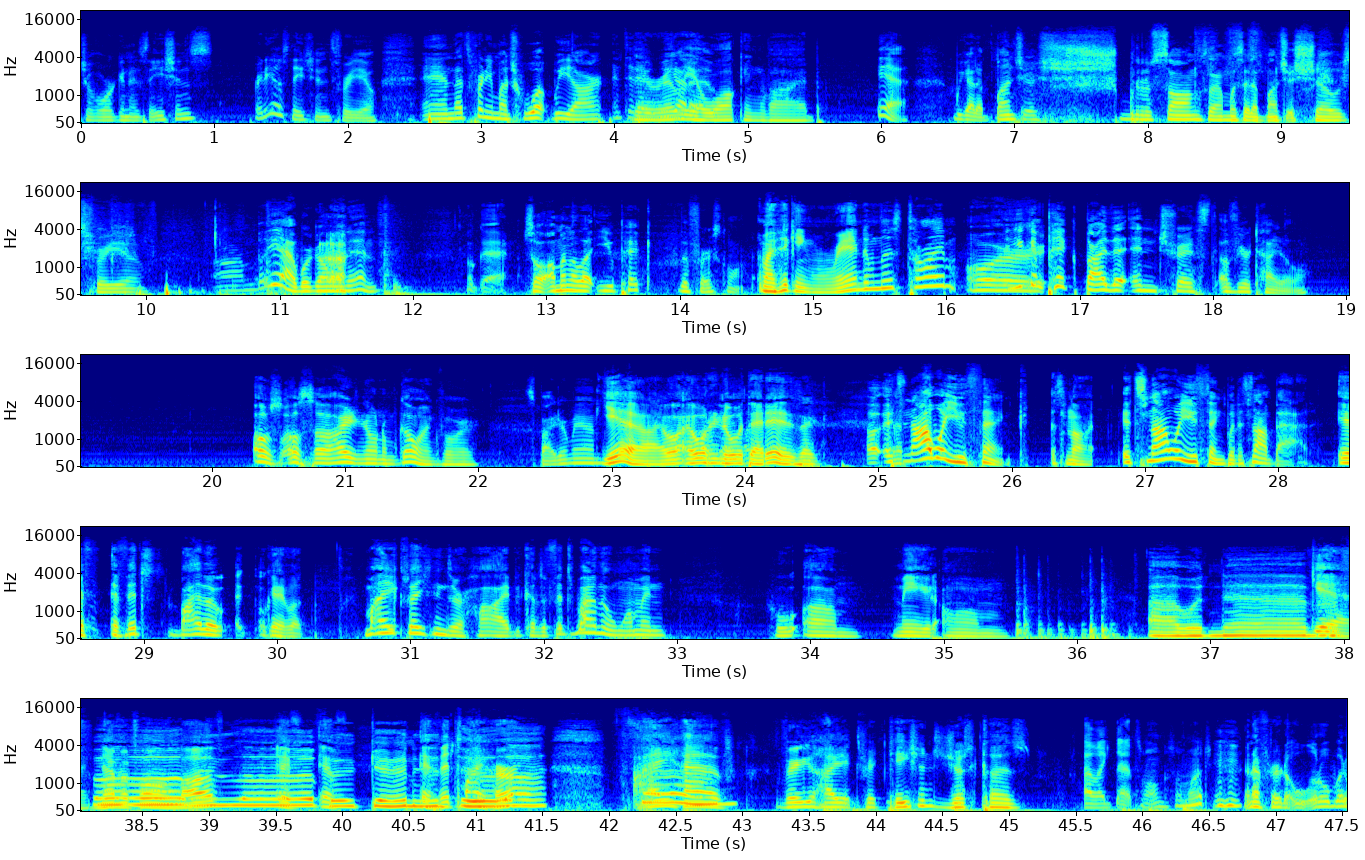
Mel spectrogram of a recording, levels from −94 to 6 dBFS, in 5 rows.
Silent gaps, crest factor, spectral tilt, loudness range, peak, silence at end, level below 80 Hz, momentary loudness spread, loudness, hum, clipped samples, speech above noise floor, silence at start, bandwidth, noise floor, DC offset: none; 22 dB; -7 dB/octave; 12 LU; -8 dBFS; 0 s; -48 dBFS; 20 LU; -29 LUFS; none; under 0.1%; 40 dB; 0.05 s; 11.5 kHz; -68 dBFS; under 0.1%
